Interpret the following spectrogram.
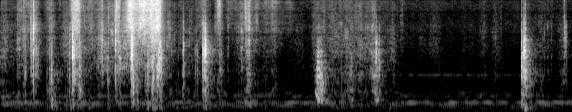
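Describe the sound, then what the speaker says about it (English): Oracle cards are shuffled in a quiet room, producing bursts of papery riffling and soft slaps that come in uneven clusters, louder at first and then sparser, with no talking. "I just like to shuffle again so that you know nothing is"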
